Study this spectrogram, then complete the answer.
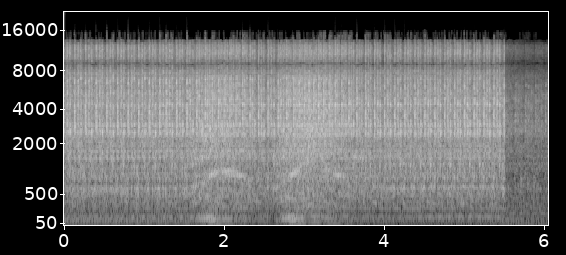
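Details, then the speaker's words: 1985.5 Porsche 944 non-turbo, first start after years of storage, flooded, reference sensors fine: fast light lifter ticking over a rough idle with great oil pressure; lifters likely still pumping up. "We've got great oil pressure. It might just take a while for those lifters to pump up. She hasn't been running in quite a while."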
